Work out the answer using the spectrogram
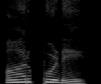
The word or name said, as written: ಆರ್ಪೊಡೆ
